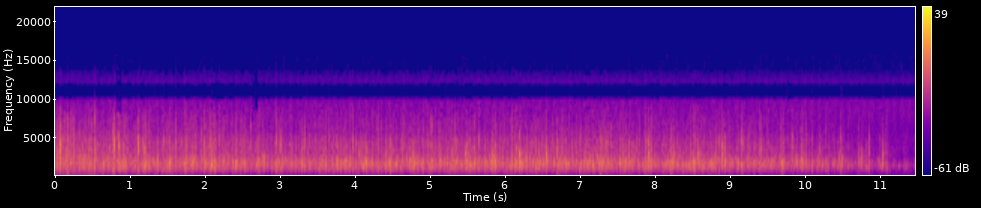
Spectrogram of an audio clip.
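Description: A large crowd at The Citadel's Class of 1989 graduation ceremony claps in a loud, sustained wave of applause that holds steady and begins to thin toward the end.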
